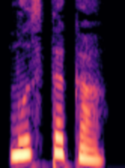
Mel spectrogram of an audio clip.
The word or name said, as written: ಮುಸ್ತಕ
